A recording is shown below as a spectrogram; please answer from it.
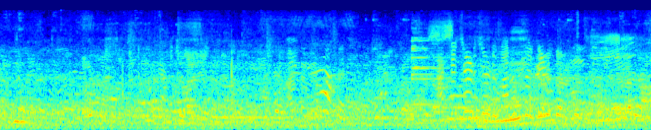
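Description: Crowd chatter: many adults and children talking at once. A high voice rises above the babble about three seconds in and again a second later.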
